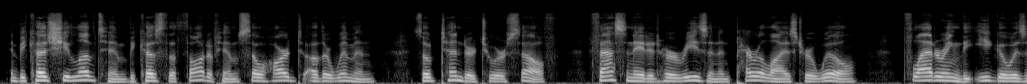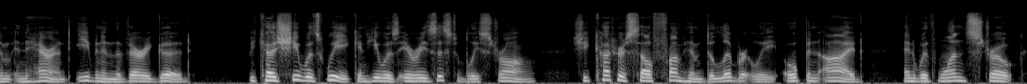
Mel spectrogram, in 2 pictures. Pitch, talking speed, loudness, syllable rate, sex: 150 Hz, 160 wpm, -21 LUFS, 5.2 syllables/s, male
